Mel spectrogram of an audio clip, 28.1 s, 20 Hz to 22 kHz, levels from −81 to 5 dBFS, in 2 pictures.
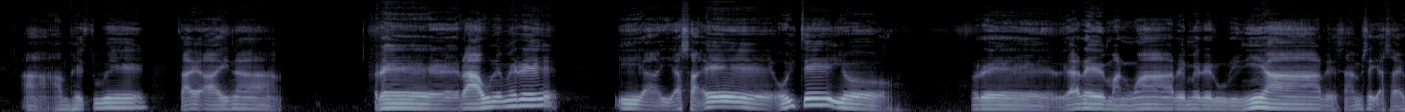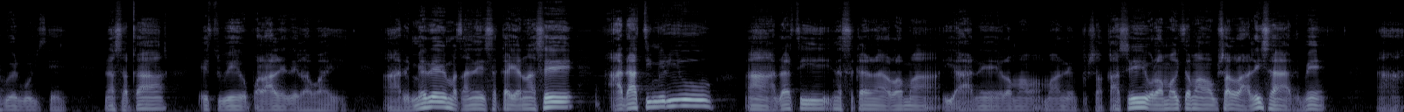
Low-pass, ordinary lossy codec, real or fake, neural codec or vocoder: none; none; real; none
